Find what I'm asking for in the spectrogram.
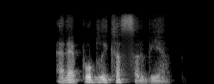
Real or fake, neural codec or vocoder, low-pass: fake; codec, 24 kHz, 0.5 kbps, DualCodec; 10.8 kHz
